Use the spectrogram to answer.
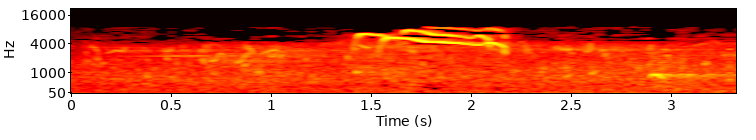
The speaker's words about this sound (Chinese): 这一天，整座小山兴奋的沸腾起来，到处叽叽喳喳，此起彼落。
